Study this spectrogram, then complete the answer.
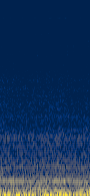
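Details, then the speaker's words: Semi truck parked at a stop during snowy winter trucking: heavy steady low roar with constant hum that never cycles off; engine cooling fan running on and on for no apparent reason, driver doesn't know why. "And now the truck is, I don't know if you guys hear it, but the fan is going on and on and on for no good reason. I don't understand."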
